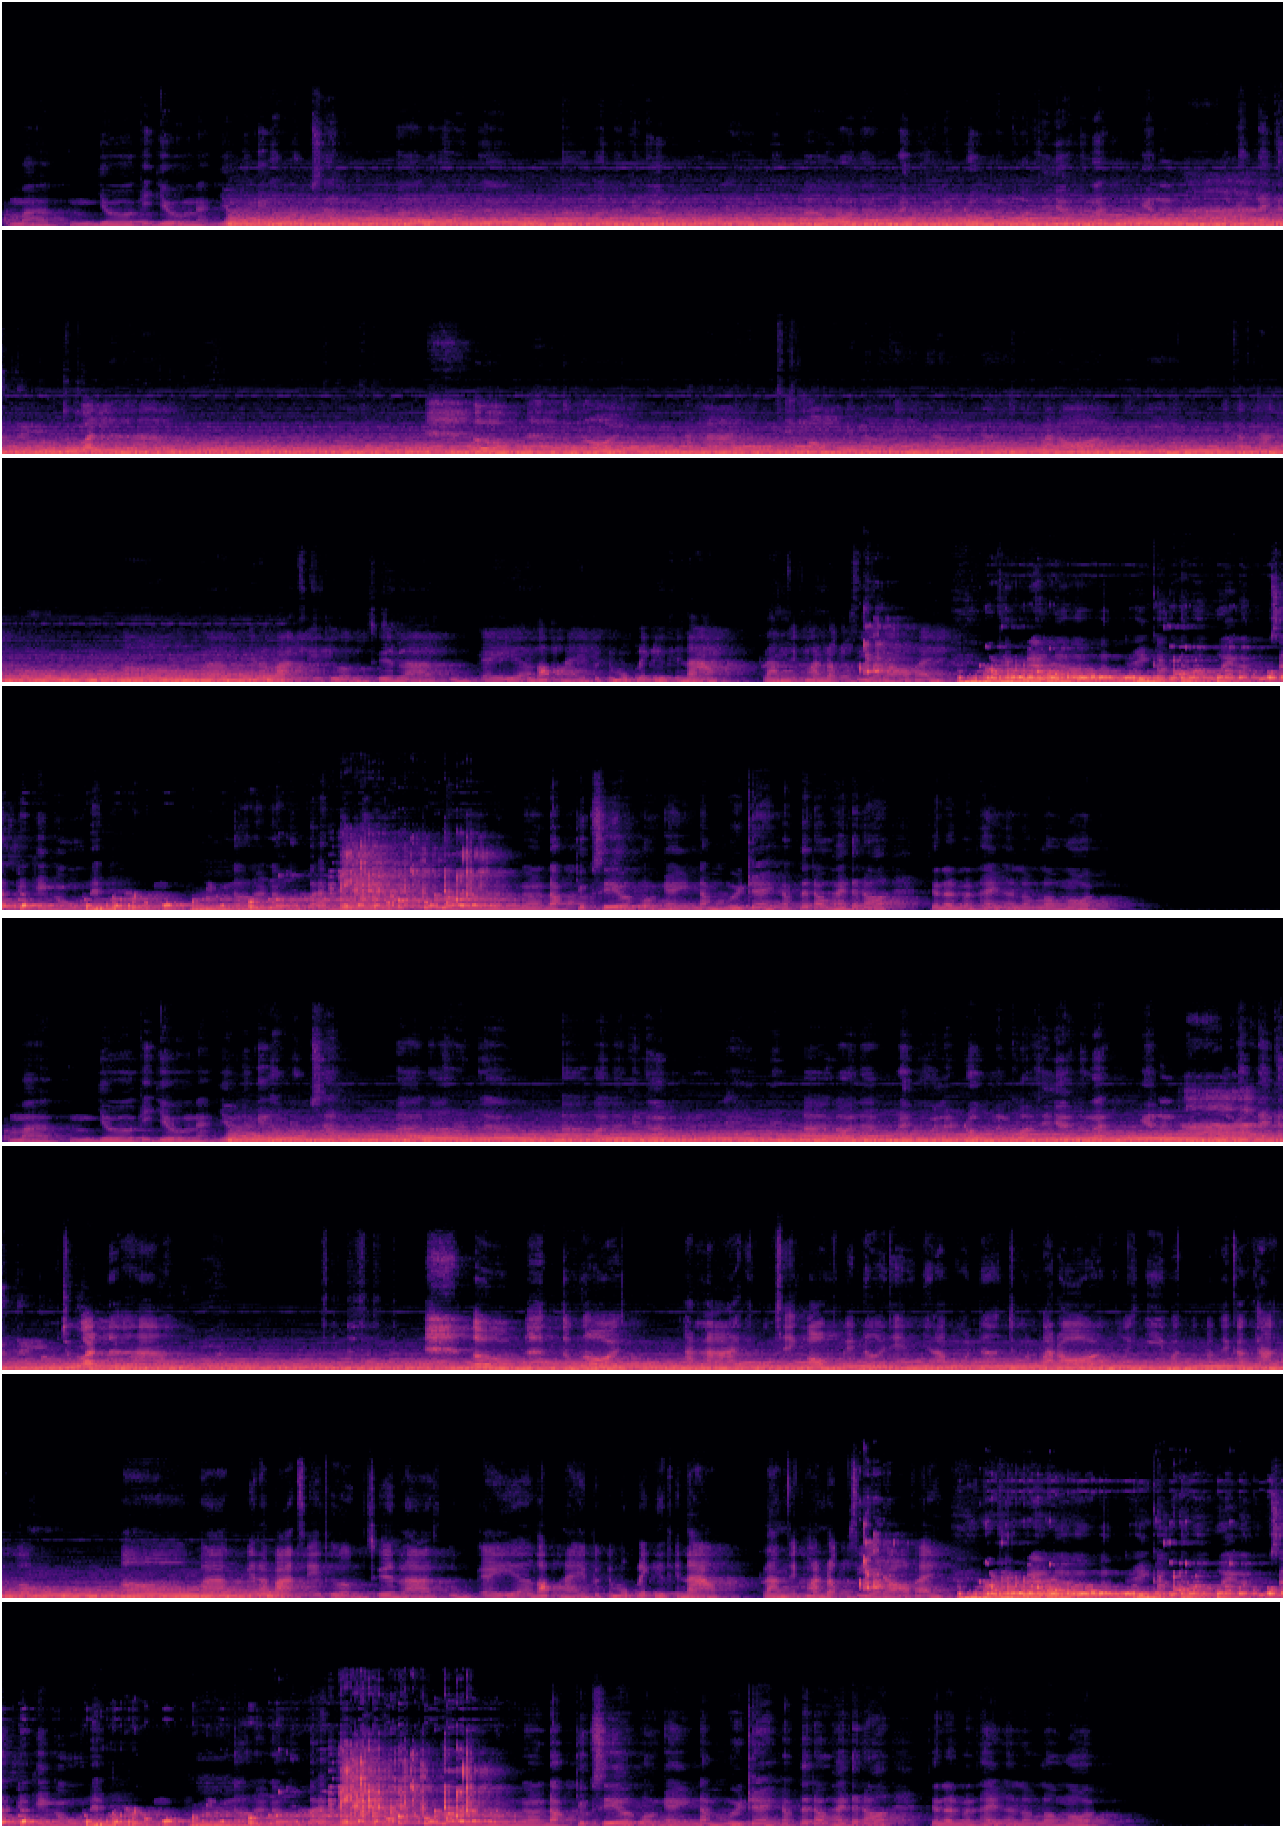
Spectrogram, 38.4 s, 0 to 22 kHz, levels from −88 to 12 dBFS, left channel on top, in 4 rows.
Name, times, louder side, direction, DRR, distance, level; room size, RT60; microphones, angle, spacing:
voice 1, 0.0-2.6 2.9-3.9 4.2-8.8 9.1-10.3 10.6-11.4 19.4-19.8 25.0-25.4 26.3-30.1 30.4-37.0, right 1 dB, 10° right, 2 dB, 2.9 m, -37 dB
sound 1, 1.7-21.4, left 1 dB, 40° left, 2.6 m, -26 dB
voice 2, 8.8-9.5 9.9-10.9 12.2-12.4 12.8-14.3 14.7-19.5 20.1-24.6 24.9-26.3 30.2-30.8, right 2 dB, 70° right, 4 dB, 3.9 m, -34 dB
Gurgling, 25.6-25.9 26.2-32.7, right 2 dB, 50° right, 2.3 m, -22 dB
23.0 x 20.5 x 9.6 m, 0.74 s
head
